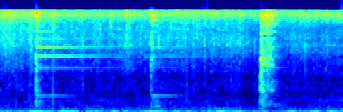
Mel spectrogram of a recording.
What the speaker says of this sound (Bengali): ডাঁটাগুলো দিয়ে একটু নাড়বো, মিশিয়ে নেবো আলুটার সঙ্গে ডাঁটাটা।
